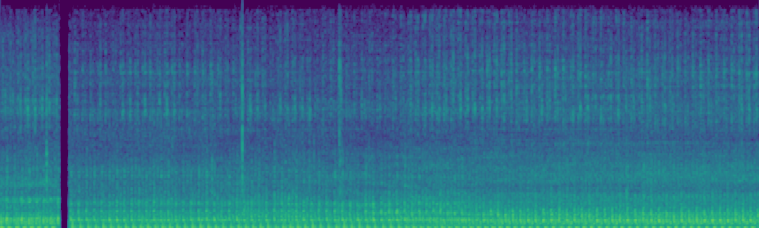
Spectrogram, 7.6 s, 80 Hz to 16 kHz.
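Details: KTM 690 SM LC4 single at warm idle (ticks only when warm), on Motorex oil (previously Amsoil 10W-40): fast, even light top-end tick on each beat; owner suspects the cam chain tensioner, unconfirmed.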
